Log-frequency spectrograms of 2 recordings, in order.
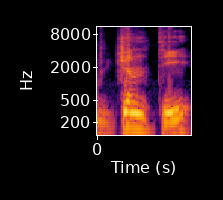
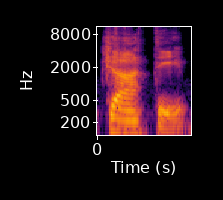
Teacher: And it makes its verbal noun, it has many verbal nouns, it adds a T, but instead of janti, it becomes jati. The N drops out and the A lengthens.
